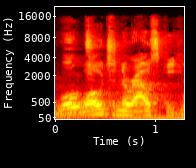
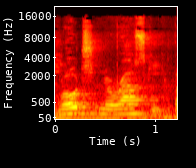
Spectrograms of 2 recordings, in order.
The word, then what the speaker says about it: Wojnarowski: So the rumor is they offered 4 first rounders, but this was reported by Adrian Wojnarowski. Did I say his name? – Wojnarowski. – Wojnarowski.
